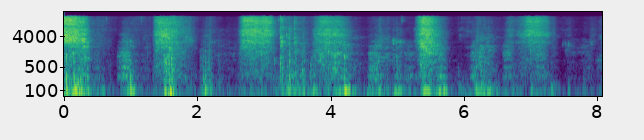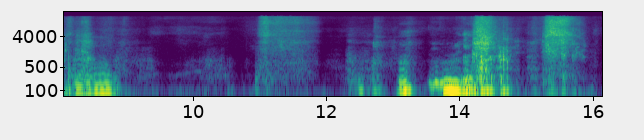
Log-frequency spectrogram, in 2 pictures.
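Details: Golden retrievers play fighting in bed indoors, Funshu among them; low rumbling growls and heavy snorting breaths come in repeated bursts, with rustling bedding and a few soft, broadband huffs in a small room.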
